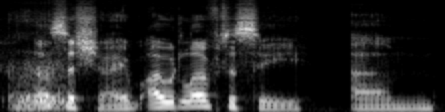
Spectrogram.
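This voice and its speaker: A man's voice: medium pitch, animated, a little slow, no echo, studio quality. A British man co-hosting a podcast in casual comedic chat, irreverent, rambling and sweary. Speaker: podcast co-host.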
